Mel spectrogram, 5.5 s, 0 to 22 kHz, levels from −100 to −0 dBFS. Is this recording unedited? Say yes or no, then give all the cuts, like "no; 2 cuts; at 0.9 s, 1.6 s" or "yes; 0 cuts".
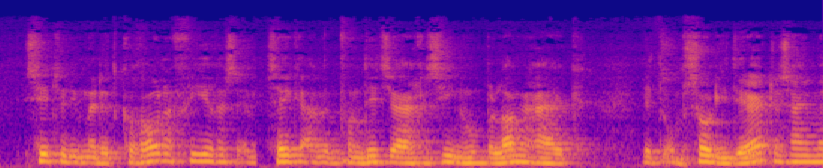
no; 3 cuts; at 1.7 s, 2.3 s, 4.4 s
